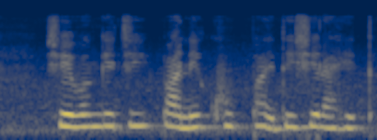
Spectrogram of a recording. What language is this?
Marathi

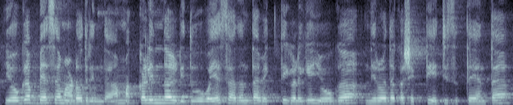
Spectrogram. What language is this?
Kannada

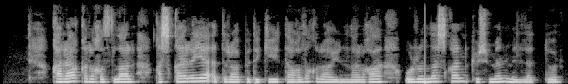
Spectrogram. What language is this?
Uyghur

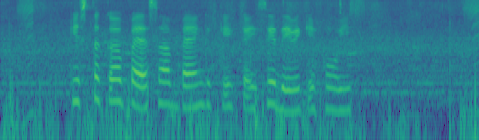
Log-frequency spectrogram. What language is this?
Bhojpuri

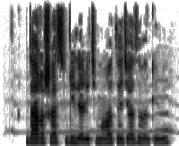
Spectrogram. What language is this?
Pashto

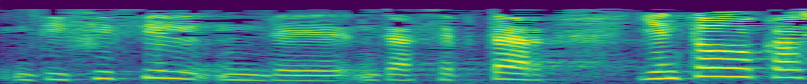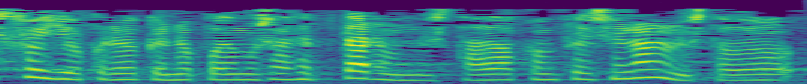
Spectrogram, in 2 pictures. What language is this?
Spanish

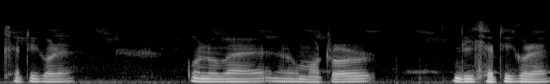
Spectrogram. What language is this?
Assamese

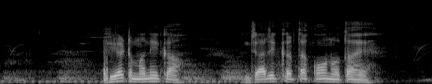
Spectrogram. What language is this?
Hindi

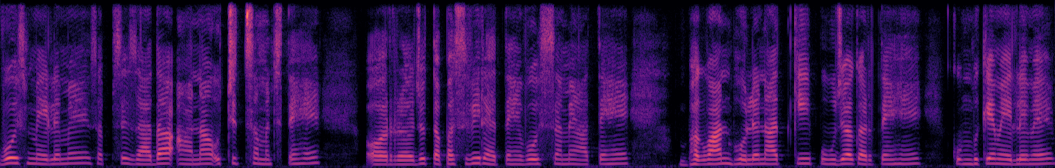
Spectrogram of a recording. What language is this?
Hindi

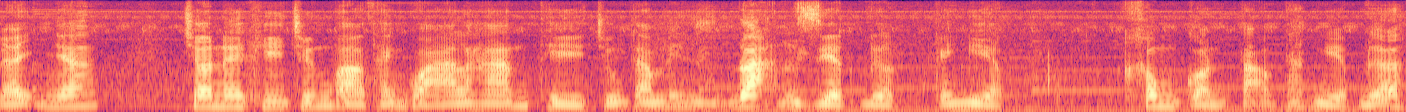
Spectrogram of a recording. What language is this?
Vietnamese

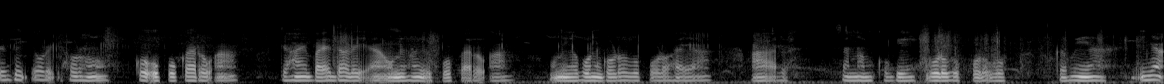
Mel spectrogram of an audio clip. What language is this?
Santali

